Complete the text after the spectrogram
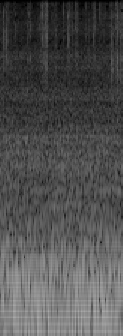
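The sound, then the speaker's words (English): Paper crinkles and rustles in a few short, scratchy bursts over a steady low rumble, fairly quiet throughout with no voices. “that's paper, guys.”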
